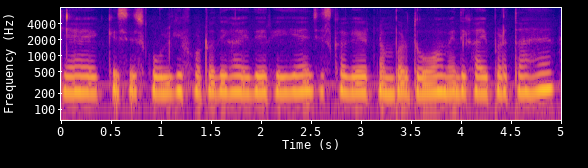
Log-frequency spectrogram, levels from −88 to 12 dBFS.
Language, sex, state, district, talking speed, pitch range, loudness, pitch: Hindi, female, Chandigarh, Chandigarh, 215 wpm, 205-215 Hz, -15 LUFS, 210 Hz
